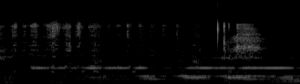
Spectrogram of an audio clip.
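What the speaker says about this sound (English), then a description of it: "I'm gonna just dab my finger in there and kind of rub this on there over the stencil" A fingertip rubs liquid ink goop over a stencil while decorating a mini junk journal, giving a soft, close scrubbing and rasping texture in uneven strokes, with a brief sharper scrape near the end and no talk.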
